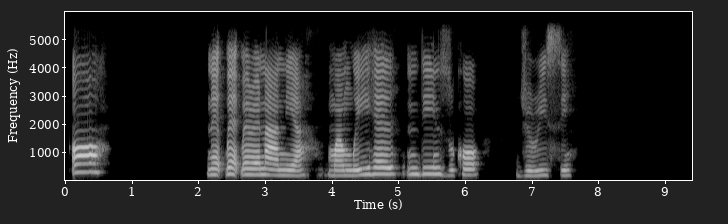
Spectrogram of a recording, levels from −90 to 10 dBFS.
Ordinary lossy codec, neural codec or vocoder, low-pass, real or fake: none; none; 5.4 kHz; real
